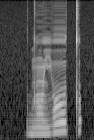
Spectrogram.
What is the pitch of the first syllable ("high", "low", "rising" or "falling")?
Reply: low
